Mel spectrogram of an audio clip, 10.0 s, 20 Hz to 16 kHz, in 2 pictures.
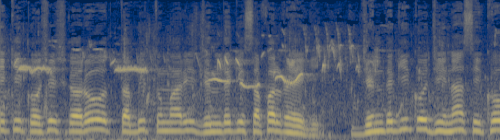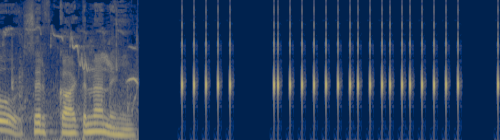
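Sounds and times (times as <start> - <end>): phone keyboard taps: 6.8 - 10.0.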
